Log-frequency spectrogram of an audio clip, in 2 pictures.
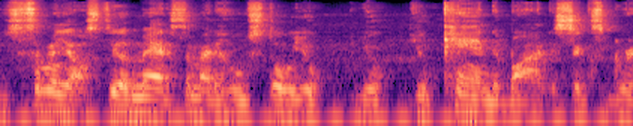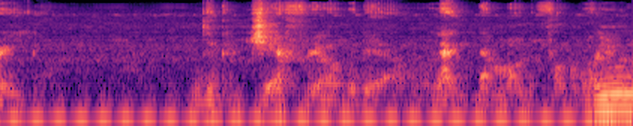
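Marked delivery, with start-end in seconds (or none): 4.2-6.1 low, soft, sulky grumble about Jeffrey; mock bitter mutter, softer and lower; imitating a grudge-holder. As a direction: mutter it like a petty old grudge. Mocking a grudge-holding friend.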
